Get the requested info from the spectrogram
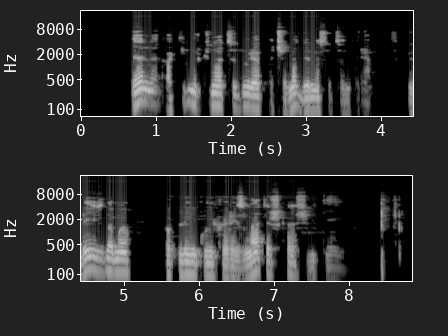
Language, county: Lithuanian, Kaunas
